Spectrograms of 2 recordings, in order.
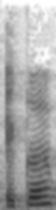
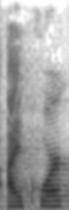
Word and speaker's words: ichor: Uranus's ichor is, I know some people pronounce it ichor, but I'm pretty sure it's ichor because I went to like all these like Greek pronunciation websites.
